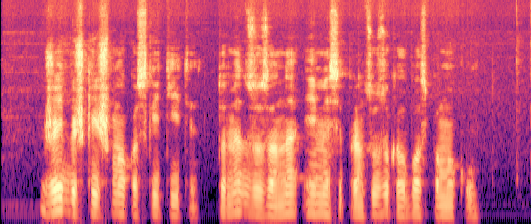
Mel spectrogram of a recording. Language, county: Lithuanian, Vilnius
